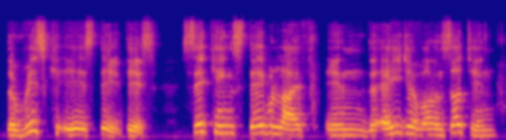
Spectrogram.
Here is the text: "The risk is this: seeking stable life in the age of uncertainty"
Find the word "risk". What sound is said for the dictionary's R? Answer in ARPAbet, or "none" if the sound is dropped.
R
